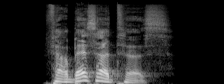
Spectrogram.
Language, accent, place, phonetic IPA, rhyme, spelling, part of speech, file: German, Germany, Berlin, [fɛɐ̯ˈbɛsɐtəs], -ɛsɐtəs, verbessertes, adjective, De-verbessertes.ogg
- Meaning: strong/mixed nominative/accusative neuter singular of verbessert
